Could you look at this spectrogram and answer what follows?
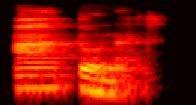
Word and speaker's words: Adonai: yang tertulis adalah yhwh Grey yang dilafalkan yang diucapkan yang dibaca adalah adonais dari kata ketip kalian tahu Kata menulis lalu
